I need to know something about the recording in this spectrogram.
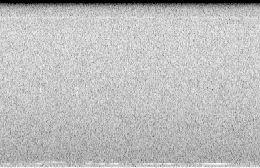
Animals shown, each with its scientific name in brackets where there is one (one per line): Mourning Dove (Zenaida macroura)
